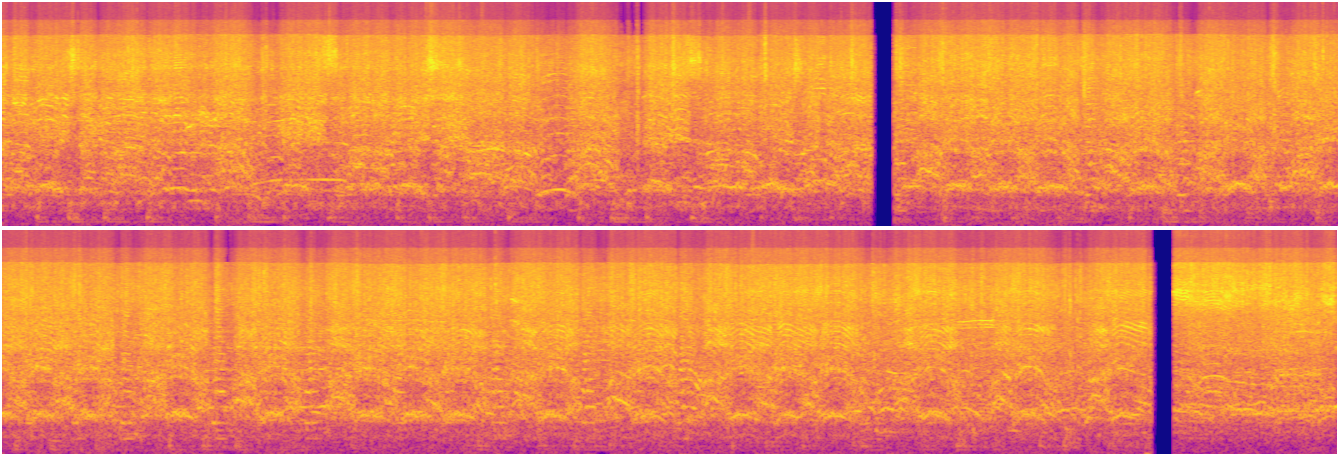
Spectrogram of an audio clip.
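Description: Loud stadium crowd of football supporters chanting and shouting together in a steady rhythm. The sound cuts out briefly twice, about a third of the way in and near the end.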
